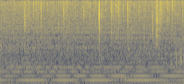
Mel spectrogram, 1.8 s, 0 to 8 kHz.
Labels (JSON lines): {"label": "anthrophony, boat engine", "recorder": "SoundTrap 500"}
